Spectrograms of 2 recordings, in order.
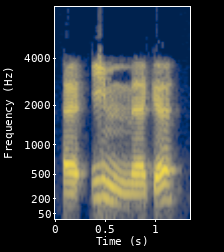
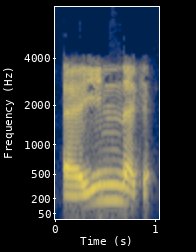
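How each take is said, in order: First: The second hamza is a full glottal stop. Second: The second hamza is softened toward a y sound. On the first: "زي ما حفص ما بيقرأ" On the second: "الهمزة المكسورة بين الهمزة وبين الياء"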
